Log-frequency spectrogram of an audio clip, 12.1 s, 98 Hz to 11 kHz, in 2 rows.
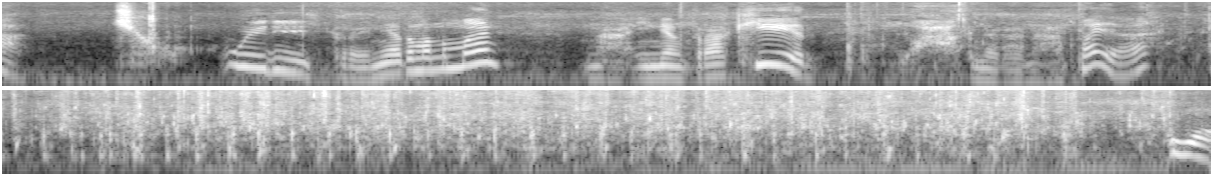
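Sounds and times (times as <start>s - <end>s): water trickling and splashing: 3.2s - 12.0s.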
